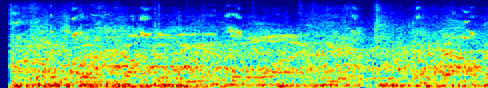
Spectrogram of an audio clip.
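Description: Basketball game audio from an arena: sounds from the court with voices in the background.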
